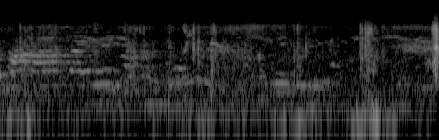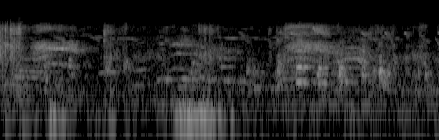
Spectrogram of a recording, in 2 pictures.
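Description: Aseel chickens on a poultry farm, a hen standing with her brood of eleven chicks, give scattered clucks and cheeps amid busy background noise, with a person talking over them.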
